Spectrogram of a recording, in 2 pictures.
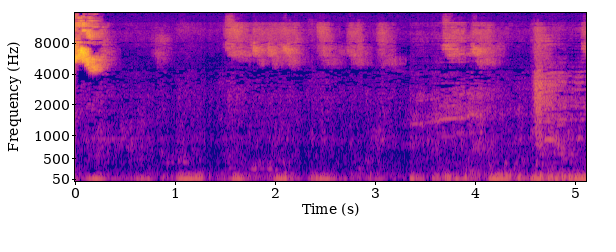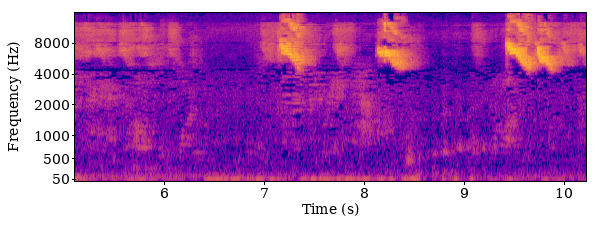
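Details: Pleci, an oriental white-eye, in full song: scattered, very high, sharp chirps with quieter gaps, a few louder twittering bursts near the end, and a low background rumble.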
